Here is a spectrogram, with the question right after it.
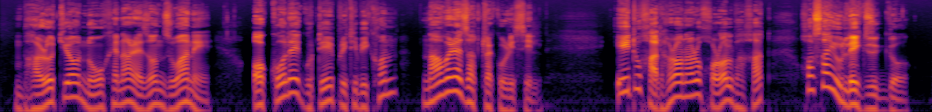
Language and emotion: Assamese, surprised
